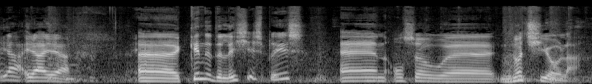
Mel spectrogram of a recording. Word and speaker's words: Nocciola: hoe spreek je dat uit, Sander? Nocciola. – Nocciola.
